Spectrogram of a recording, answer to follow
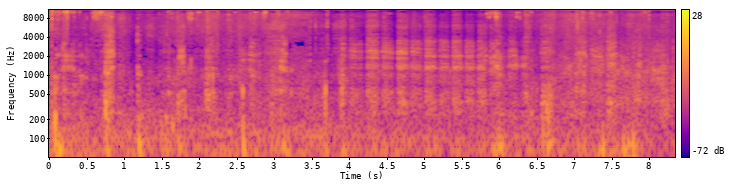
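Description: A large dog panting close by, quick breaths coming a few times a second.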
